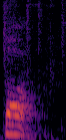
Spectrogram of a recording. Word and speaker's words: bottle: But don't you feel something's a little bit weird about the word bottle? How many vowels do you think are in the word bottle? Because I'll give you a hint. It's less than two. This is the only vowel in bottle. Why? This is reduced. And what that means is this is silent e.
